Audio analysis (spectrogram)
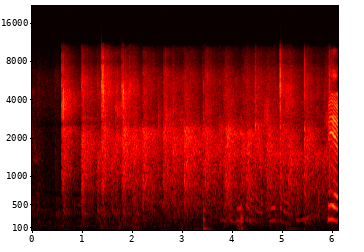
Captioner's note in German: Beifall bei der CDU und dem BÜNDNIS 90/DIE GRÜNEN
